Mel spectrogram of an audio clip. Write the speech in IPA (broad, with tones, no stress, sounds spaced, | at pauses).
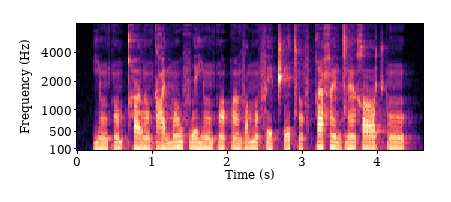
j õː˩ k ɔ̃˨ m qʰ o˩ l ɔ̃ː˩ k ʕ ɛ˩ m ɔ̃ː˦ w f w e˨ j õː˨ k ɔ̃ː˨ q õː˩ v ɔ˦ m ɔ̃˨ f e˩ t͡ʃʼ e˩ t͡s ɔ̃˩ f q e˥ ħ ɛ̃˦ d͡z æ̃˥ χ ɔː˥ t͡ʃʼ õ˦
